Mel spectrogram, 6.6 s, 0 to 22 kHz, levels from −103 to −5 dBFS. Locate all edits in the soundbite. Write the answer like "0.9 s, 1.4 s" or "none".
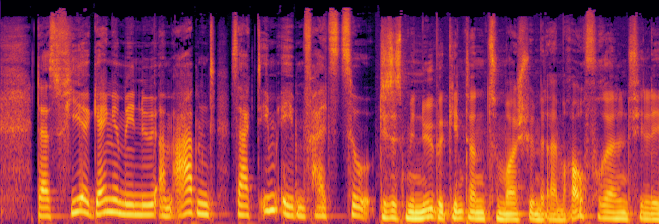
none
